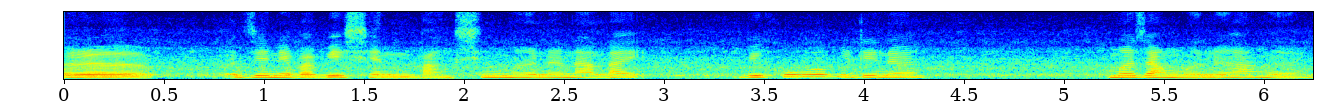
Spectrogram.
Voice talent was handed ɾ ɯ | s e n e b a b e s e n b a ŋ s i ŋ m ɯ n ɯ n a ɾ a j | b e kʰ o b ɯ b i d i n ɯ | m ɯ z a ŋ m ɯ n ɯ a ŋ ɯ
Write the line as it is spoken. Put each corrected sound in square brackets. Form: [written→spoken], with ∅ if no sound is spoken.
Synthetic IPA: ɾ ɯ | [s→z] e n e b a b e s e n b a ŋ s i ŋ m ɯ n ɯ n a [ɾ→l] a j | b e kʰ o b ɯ b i d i n ɯ | m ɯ z a ŋ m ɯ n ɯ a ŋ ɯ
